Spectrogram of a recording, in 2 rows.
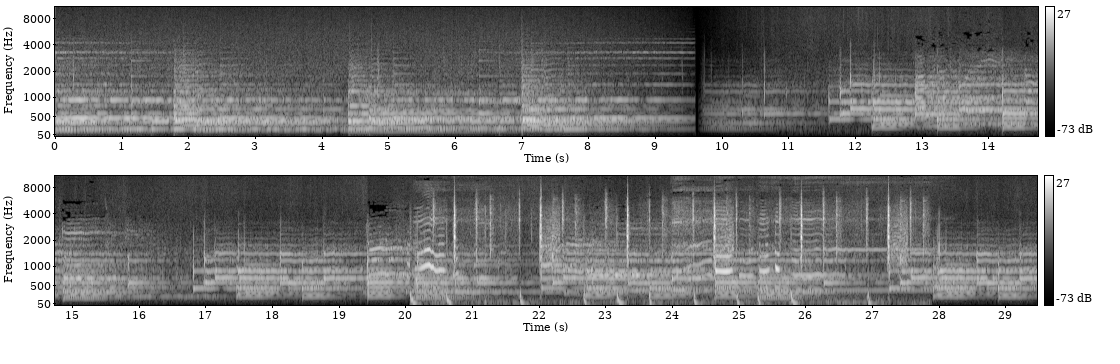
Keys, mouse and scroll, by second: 3.2 click, 19.0 click, 20.0-20.4 scroll down 1, 21.1 scroll down 1, 22.5 click.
